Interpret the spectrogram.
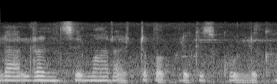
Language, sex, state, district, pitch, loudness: Hindi, female, Maharashtra, Aurangabad, 180 Hz, -16 LUFS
